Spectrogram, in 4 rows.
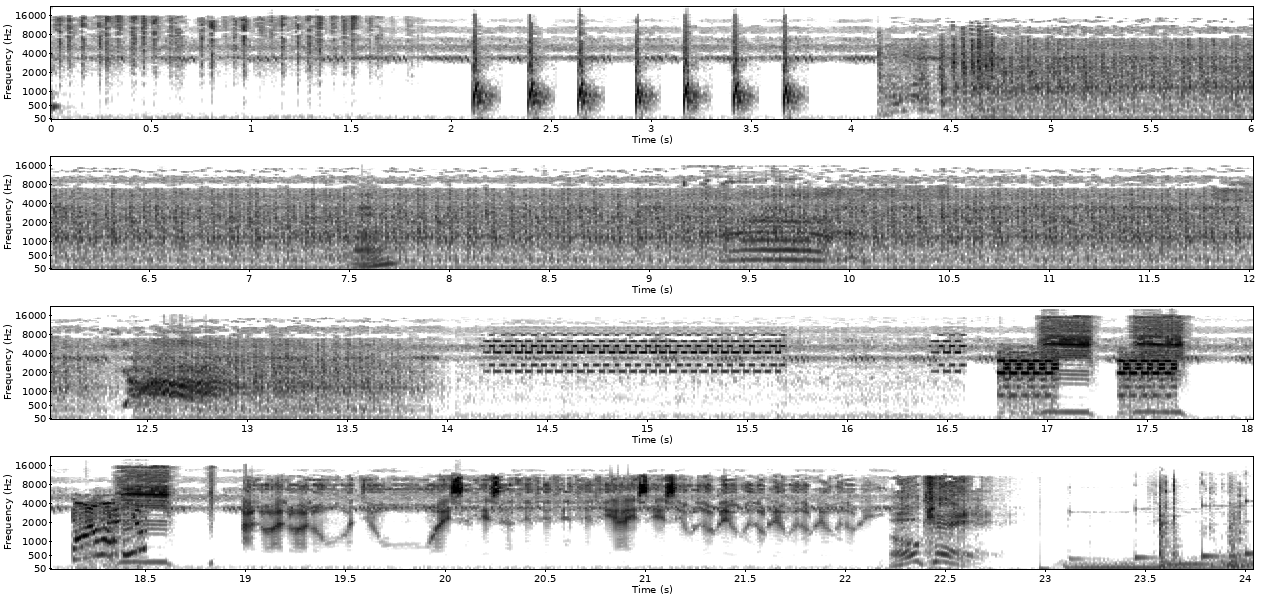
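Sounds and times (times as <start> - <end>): short sharp pulses: 16.8 - 17.7.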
